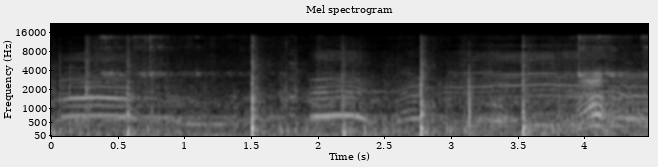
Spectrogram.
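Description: A volleyball struck by hand during a rally: sharp slaps about once a second, four in all, the loudest about a second and a half in. Players shout calls between the hits.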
